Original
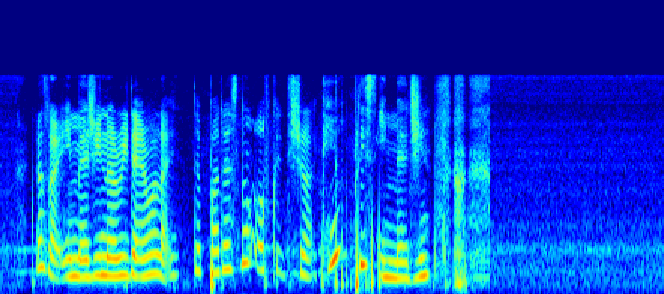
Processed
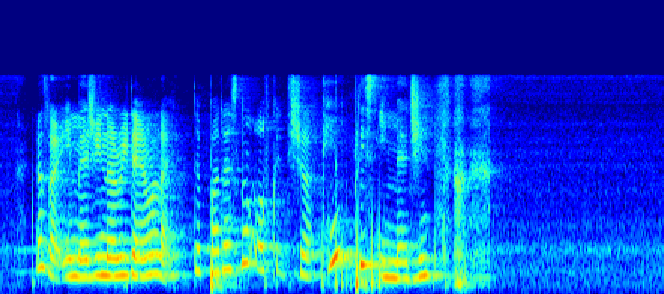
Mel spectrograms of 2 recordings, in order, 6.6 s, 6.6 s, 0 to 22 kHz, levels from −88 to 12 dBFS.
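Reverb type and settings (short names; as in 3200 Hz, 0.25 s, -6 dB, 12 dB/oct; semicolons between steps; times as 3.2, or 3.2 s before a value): Schroeder reverb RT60 0.81 s, combs from 31 ms, DRR 12.5 dB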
